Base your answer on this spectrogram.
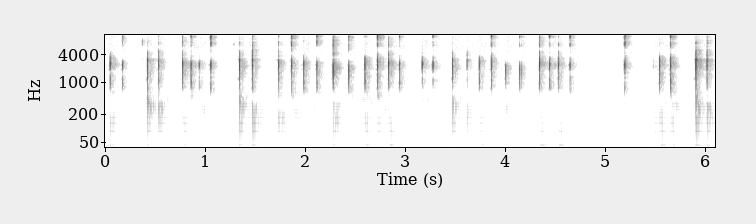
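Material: Plastic.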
